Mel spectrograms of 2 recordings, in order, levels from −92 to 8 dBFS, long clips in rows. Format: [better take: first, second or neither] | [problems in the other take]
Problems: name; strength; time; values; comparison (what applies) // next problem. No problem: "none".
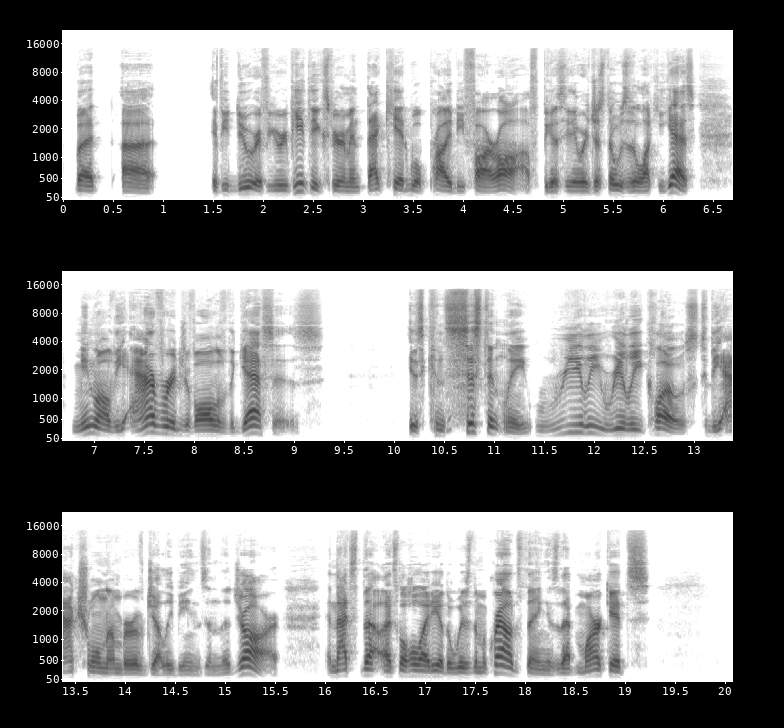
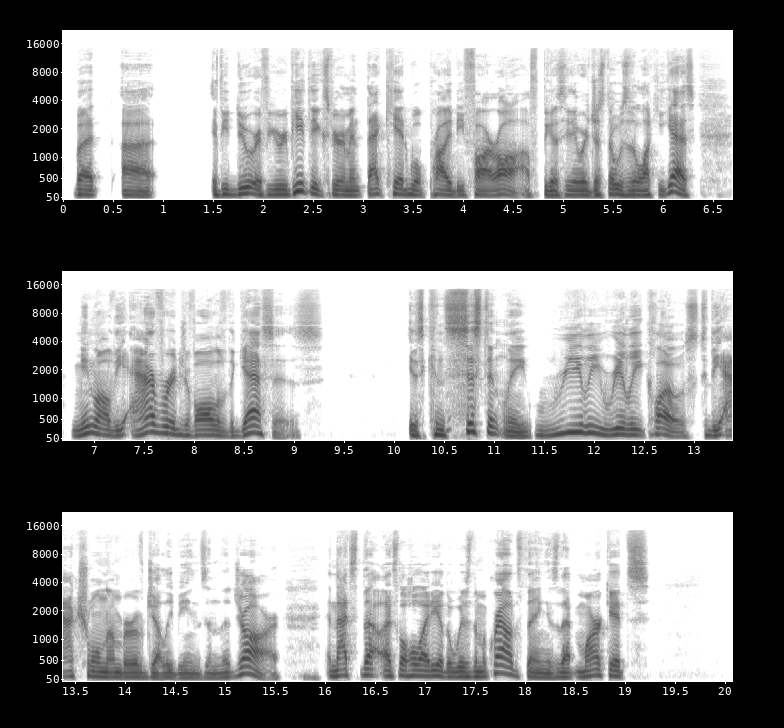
second | thin; very; fading below 300 Hz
